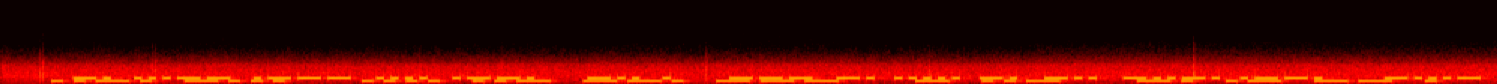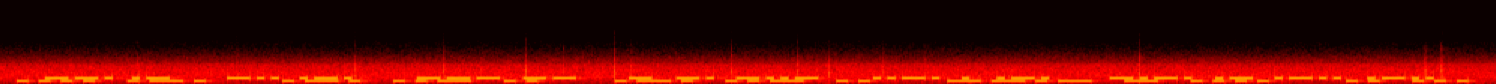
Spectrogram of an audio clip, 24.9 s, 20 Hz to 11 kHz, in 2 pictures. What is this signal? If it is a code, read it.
Morse code, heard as two keyed tones, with static crashes and room echo. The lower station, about 13 wpm, 500 Hz: FB HUGO TU NAME HR RUI RUI QTH IS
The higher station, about 20 wpm, 860 Hz: N3JHP DE ON5ND/P <BT> GA DR OM TNX FER CALL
